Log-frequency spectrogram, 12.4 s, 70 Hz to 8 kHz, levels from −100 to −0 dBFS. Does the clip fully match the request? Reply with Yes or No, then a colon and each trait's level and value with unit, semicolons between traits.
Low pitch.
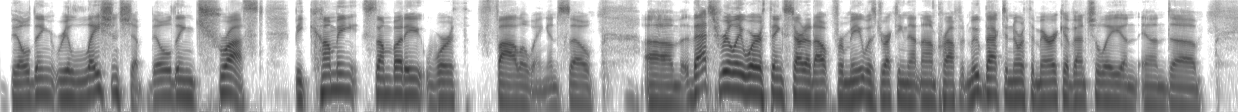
Yes: low, 125 Hz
